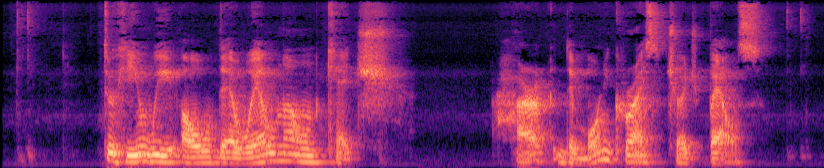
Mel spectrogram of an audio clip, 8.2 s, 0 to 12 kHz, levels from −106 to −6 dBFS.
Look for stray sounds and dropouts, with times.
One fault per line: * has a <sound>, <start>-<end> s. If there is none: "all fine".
all fine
